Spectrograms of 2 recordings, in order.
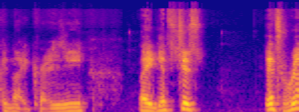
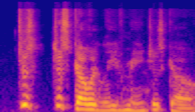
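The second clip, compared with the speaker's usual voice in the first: put-on defeated, resigned voice, slower; 4 dB quieter than usual. Retelling a friend's words during a game, imitating him sounding defeated. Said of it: "And he sounded so defeated".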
